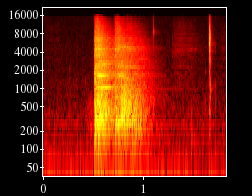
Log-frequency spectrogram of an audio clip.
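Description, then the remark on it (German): A bell is struck once with a loud metallic clang that rings out and fades over about a second, followed by a couple of short, sharp clicks. “Da war, da hat ja gerade, die haben es ja vorhin erklärt, jemand die Glocke geläutet.”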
